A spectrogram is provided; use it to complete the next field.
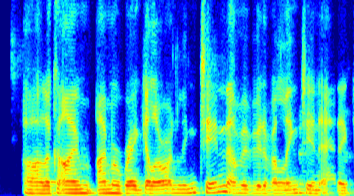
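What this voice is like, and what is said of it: Australian accent. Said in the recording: “listen out for the Aussie accent, and that'll be me.”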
